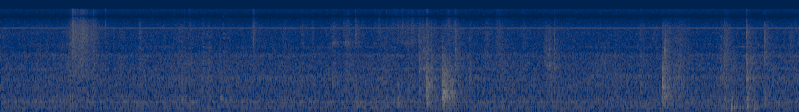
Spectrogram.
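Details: Quiet indoor room hum broken by a few soft knocks and clatters, like a door or cupboard moving, with no animal calls.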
